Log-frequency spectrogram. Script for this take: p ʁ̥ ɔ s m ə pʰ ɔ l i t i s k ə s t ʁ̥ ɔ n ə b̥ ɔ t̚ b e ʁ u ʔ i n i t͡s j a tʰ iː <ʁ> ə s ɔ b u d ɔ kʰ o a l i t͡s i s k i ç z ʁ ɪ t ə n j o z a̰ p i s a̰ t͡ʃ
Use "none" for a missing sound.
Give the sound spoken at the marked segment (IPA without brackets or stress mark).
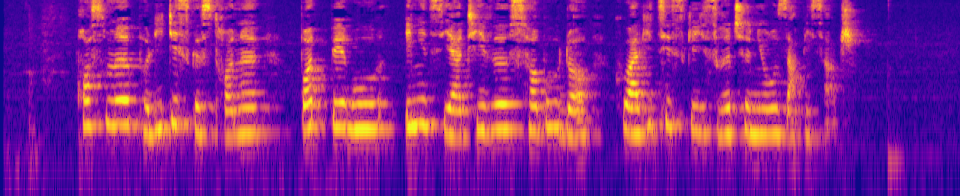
v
